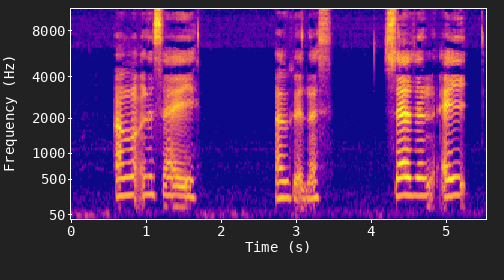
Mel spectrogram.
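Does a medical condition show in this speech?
Yes: spinal muscular atrophy type 2.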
